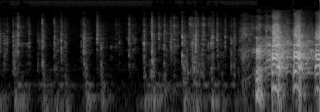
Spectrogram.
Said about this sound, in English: Dead vigorously typing.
